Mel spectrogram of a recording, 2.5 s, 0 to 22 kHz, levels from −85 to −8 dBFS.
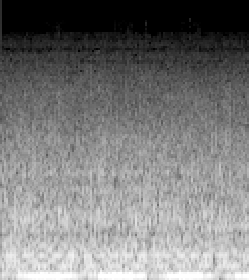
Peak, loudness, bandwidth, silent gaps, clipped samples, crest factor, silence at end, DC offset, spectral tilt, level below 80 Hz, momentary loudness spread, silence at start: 0 dBFS; -10 LUFS; 7.6 kHz; none; 0.4%; 8 dB; 0 s; 2%; -7.5 dB/octave; -10 dBFS; 3 LU; 0 s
